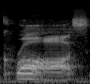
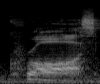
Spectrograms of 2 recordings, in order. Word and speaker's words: cross: see consonant vowel consonant, you want to say ah, but it's not cross, it's cross, aw.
